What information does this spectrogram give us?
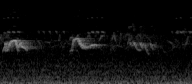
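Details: American robin singing before sunrise on a spring morning, 9 June 2014, in darkness near a mountain: short warbled, slurred whistled phrases, rising and falling, three quick phrases in two seconds over faint background hiss.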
